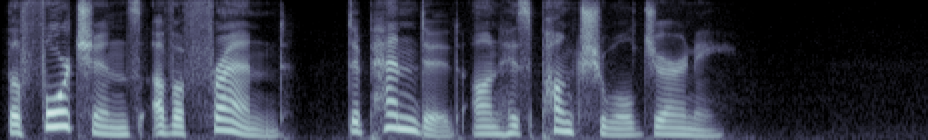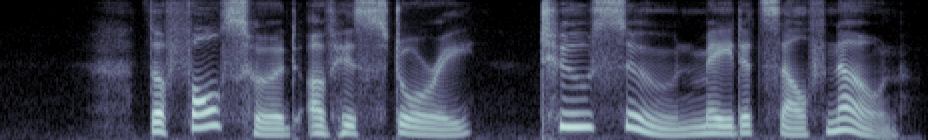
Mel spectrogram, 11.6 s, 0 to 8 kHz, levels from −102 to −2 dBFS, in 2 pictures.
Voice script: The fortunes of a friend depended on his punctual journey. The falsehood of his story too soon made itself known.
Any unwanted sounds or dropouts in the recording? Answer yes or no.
no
